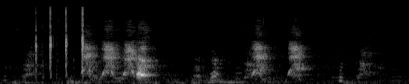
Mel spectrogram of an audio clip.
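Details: Central Asian Shepherd puppies in Russia, giving short harmonic yelps and whines in two clusters, with sharp clicks near the start.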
